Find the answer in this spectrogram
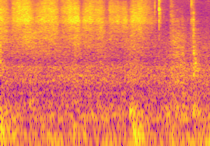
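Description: Faint rubbing or rustling noise in a series of soft strokes that die away.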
